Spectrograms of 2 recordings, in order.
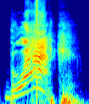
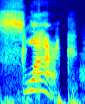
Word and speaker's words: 6lack: His name is Slack, Six Slack, and I was like, oh. Okay, that's not it. It's pronounced Black.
